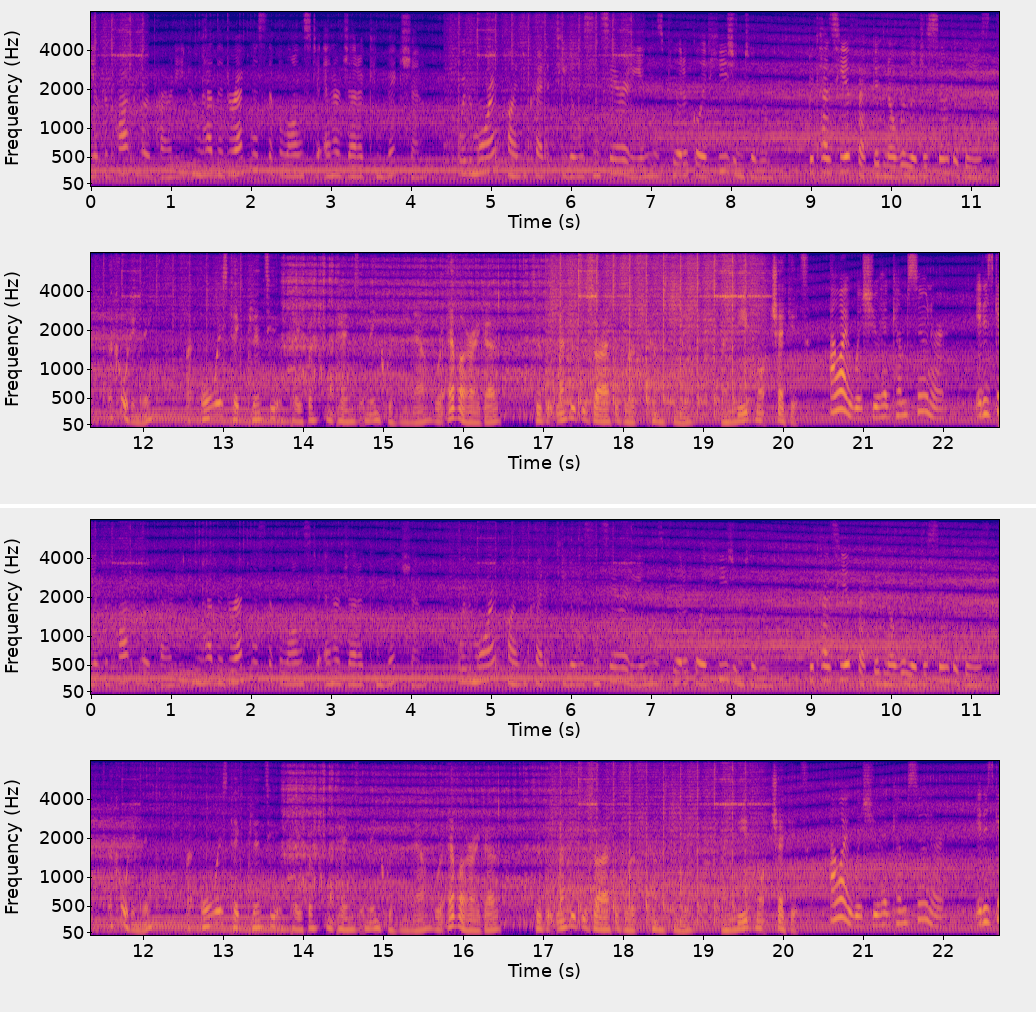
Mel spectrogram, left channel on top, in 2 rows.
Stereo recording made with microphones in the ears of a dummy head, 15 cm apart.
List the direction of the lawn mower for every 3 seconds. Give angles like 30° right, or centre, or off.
20° right, 20° right, 10° right, centre, 10° left, 20° left, centre, 20° right.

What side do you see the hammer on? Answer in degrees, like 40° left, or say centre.
80° left.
